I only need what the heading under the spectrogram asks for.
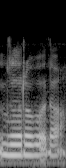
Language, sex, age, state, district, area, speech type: Marathi, female, 30-45, Maharashtra, Nanded, urban, spontaneous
